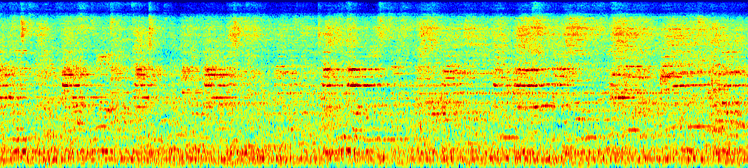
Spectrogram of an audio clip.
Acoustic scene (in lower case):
crowded indoor space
